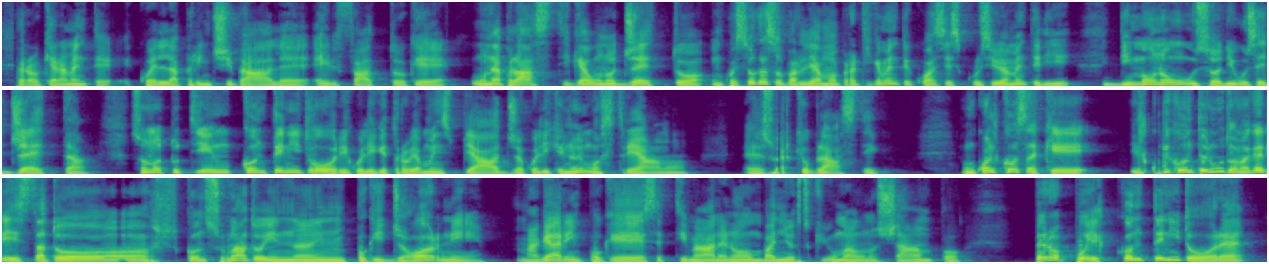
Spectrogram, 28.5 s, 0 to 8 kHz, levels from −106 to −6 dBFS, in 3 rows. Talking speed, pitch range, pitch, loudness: 145 wpm, 115-135 Hz, 125 Hz, -20 LUFS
